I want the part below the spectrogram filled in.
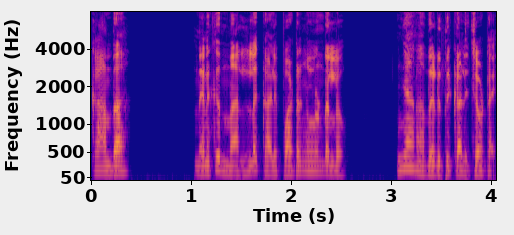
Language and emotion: Malayalam, happy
